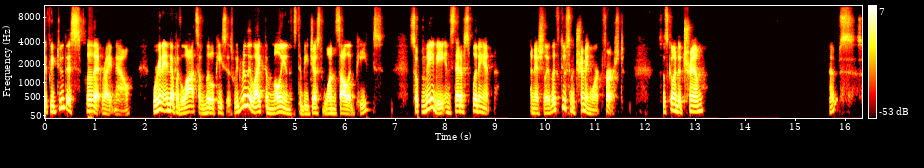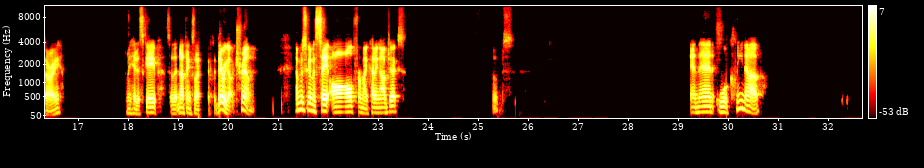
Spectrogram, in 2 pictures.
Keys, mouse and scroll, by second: 0.3 click, 1.0 click, 9.7 Escape, 12.3-13.4 typing, 15.1 click, 17.1 ctrl+z, 18.1 Escape, 18.5 Escape, 18.6 Escape, 19.9-21.1 typing, 22.3-23.5 typing, 25.2 right click, 27.6-28.3 typing, 30.4 click, 31.7 click.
